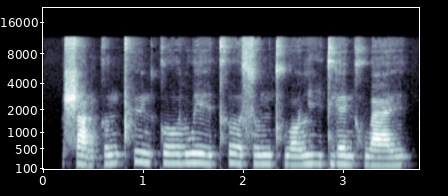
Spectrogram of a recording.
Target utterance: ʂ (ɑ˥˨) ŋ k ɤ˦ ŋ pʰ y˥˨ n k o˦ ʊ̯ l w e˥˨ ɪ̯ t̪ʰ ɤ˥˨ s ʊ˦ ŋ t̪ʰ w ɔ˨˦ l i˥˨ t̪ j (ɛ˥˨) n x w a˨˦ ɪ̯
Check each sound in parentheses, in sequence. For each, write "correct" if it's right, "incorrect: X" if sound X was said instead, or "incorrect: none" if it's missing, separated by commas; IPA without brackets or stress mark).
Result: incorrect: ɑ̰˨˩, correct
